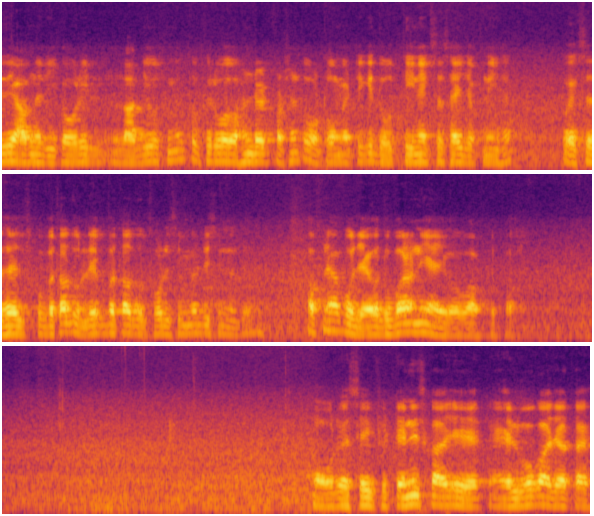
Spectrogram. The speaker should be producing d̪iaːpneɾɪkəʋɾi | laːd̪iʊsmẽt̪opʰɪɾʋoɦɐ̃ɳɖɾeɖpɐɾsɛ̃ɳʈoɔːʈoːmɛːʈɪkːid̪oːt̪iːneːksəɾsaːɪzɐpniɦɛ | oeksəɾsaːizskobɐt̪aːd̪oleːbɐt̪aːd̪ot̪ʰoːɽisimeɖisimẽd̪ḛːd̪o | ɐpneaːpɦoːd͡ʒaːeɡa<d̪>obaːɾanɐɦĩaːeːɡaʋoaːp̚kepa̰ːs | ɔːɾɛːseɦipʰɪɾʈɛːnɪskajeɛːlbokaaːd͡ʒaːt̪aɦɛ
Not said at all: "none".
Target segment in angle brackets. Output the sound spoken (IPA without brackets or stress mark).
d̪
